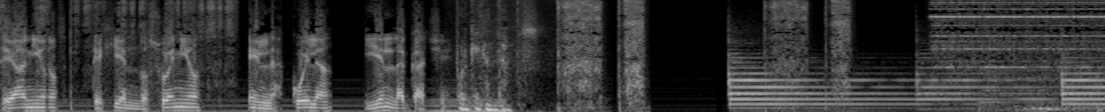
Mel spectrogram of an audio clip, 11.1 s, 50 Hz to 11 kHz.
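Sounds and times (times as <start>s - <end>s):
speech: 0.0s - 5.4s
bell ringing with a sustained tone: 7.3s - 11.0s.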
